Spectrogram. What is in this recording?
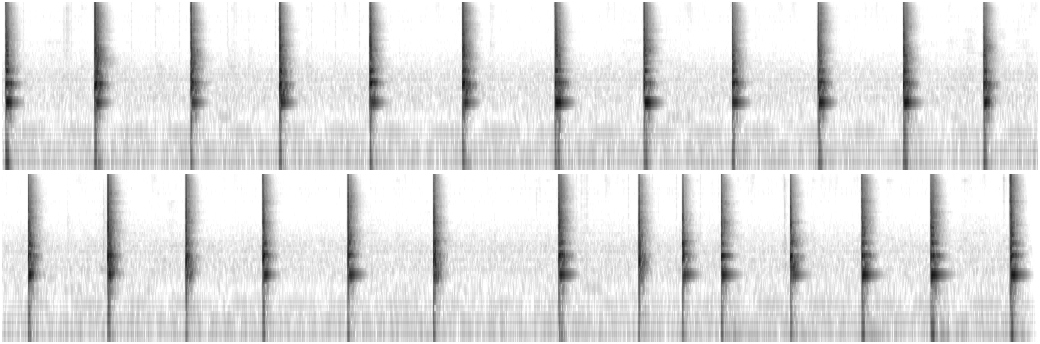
Music > Solo percussion
MUSCPerc-Blue Snowball Microphone, CU Bongo, Large, Hit Nicholas Judy TDC
A large bongo drum hit.
Blue-brand, bongo, drum, hit, Blue-Snowball, large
